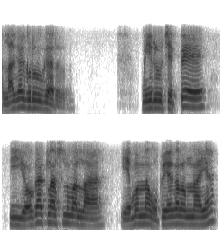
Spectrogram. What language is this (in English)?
Telugu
